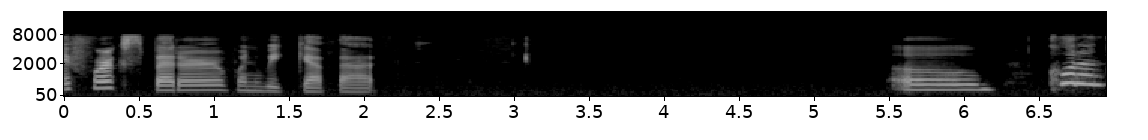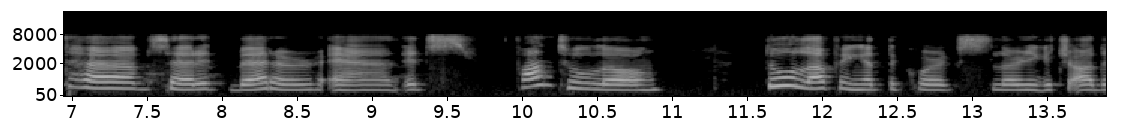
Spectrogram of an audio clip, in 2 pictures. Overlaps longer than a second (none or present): none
